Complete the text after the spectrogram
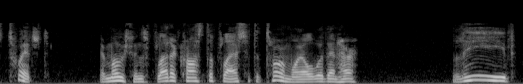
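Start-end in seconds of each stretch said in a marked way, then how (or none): none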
